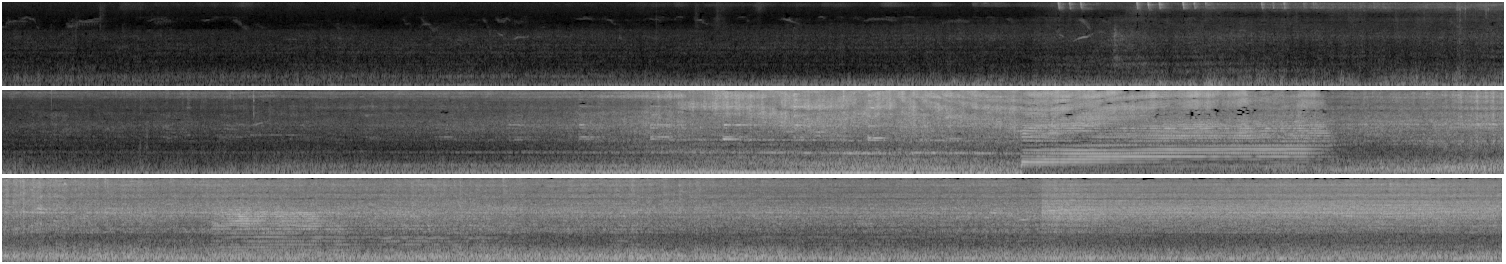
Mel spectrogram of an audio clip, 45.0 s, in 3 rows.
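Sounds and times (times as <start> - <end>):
diesel locomotive rumble: 0.0 - 45.0
train wheels rolling: 4.0 - 45.0
train air horn blast: 23.0 - 28.4, 32.1 - 35.2.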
